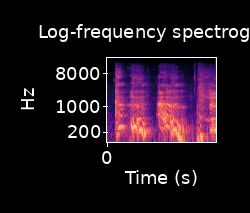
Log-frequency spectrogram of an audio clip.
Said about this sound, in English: He takes a deep breath and sighs as loud as he can. It's too much, though, when he begins to cough.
